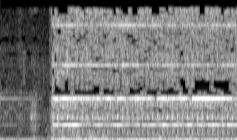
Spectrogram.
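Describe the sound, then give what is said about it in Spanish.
A telephone bell starts ringing abruptly and keeps up a continuous, bright metallic trill, loud, with no voices over it. “¡Teléfono! Ah, ahí está.”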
